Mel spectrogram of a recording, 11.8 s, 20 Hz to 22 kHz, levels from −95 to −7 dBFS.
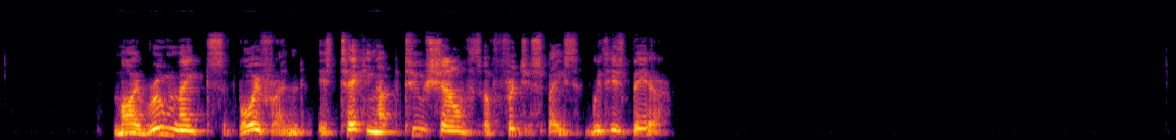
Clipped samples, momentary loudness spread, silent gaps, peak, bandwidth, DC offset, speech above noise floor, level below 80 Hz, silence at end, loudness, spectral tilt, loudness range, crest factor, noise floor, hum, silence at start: under 0.1%; 13 LU; none; -2 dBFS; 8.4 kHz; under 0.1%; over 70 dB; -68 dBFS; 5.15 s; -21 LUFS; -5 dB/octave; 10 LU; 22 dB; under -90 dBFS; none; 1.15 s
